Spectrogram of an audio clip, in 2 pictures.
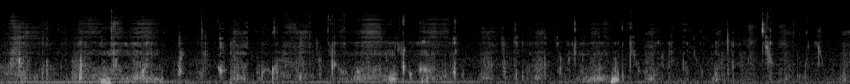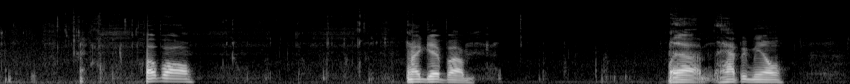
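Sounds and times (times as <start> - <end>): person chewing crisp apple: 0.0 - 12.6.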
